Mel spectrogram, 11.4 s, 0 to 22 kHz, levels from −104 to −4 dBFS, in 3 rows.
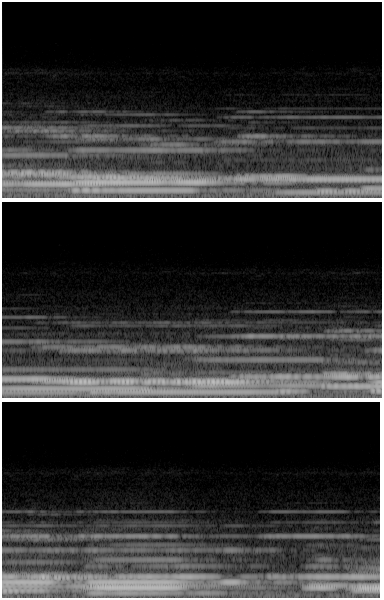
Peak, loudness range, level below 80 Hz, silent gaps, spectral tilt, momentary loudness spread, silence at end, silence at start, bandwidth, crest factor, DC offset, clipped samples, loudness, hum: -24 dBFS; 3 LU; -64 dBFS; none; -11.5 dB/octave; 9 LU; 0 s; 0 s; 3.1 kHz; 12 dB; under 0.1%; under 0.1%; -38 LUFS; none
